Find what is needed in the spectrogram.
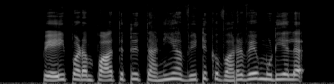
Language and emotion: Tamil, fearful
